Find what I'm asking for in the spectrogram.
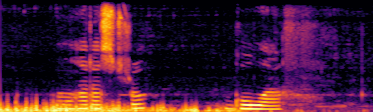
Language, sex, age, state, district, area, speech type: Santali, female, 18-30, West Bengal, Jhargram, rural, spontaneous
